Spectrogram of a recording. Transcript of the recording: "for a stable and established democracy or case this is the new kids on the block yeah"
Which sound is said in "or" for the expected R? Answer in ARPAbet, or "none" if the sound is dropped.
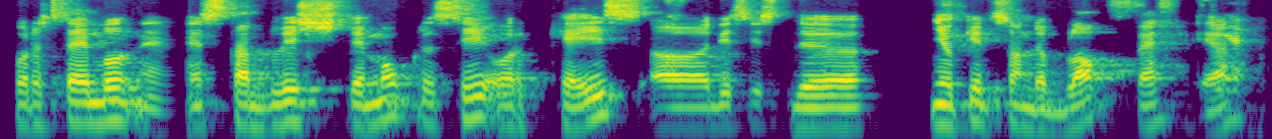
R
